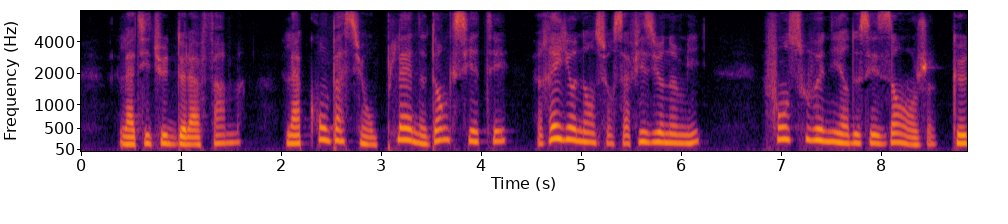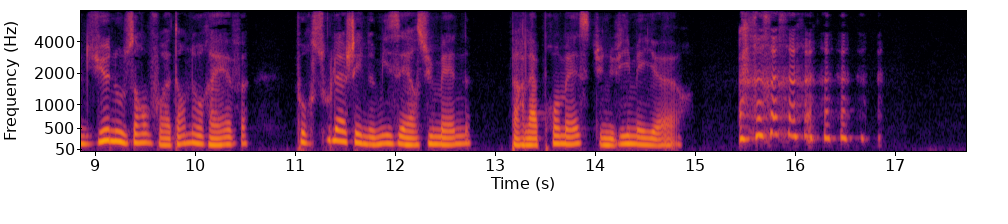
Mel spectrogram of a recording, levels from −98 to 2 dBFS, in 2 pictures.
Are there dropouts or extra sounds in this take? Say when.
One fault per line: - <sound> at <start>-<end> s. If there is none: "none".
- laugh at 15.4-17.0 s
